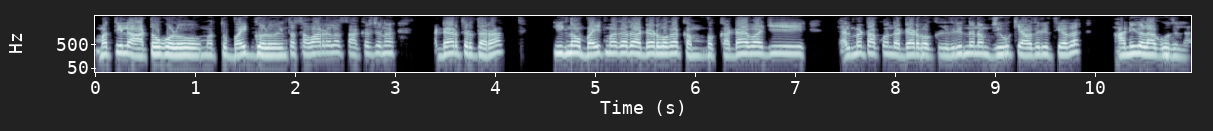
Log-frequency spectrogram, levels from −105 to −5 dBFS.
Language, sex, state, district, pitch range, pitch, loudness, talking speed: Kannada, male, Karnataka, Bijapur, 190-215 Hz, 205 Hz, -17 LUFS, 155 wpm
